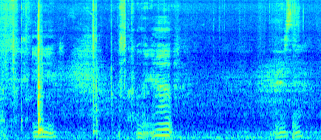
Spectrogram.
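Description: Short wordless vocal sounds from a person, amid clicks and knocks of plastic gear-oil bottles and a hand pump being handled as the pump is moved to a fresh bottle.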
